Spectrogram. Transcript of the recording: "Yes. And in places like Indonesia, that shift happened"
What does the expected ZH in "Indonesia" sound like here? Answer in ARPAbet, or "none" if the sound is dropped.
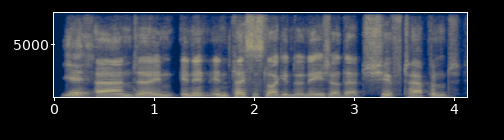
ZH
